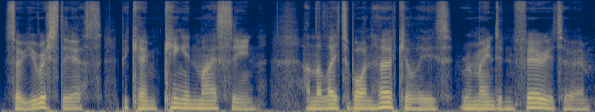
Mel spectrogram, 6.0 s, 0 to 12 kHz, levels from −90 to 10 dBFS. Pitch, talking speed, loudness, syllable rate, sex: 110 Hz, 150 wpm, -18 LUFS, 5.4 syllables/s, male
